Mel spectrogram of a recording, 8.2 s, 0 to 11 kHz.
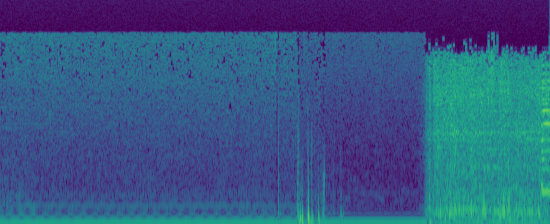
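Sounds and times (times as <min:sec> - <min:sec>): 
low thumps: 0:04.2 - 0:05.2
traffic jam roar with rumbling engines: 0:06.4 - 0:08.2
car horns honking in a traffic jam: 0:08.1 - 0:08.2.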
